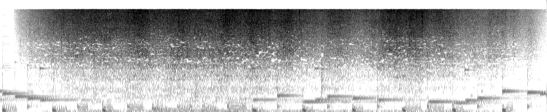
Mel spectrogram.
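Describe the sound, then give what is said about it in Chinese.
Rice being stir-fried in a wok gives a steady, loud sizzle with stirring that runs unbroken throughout. “Mom is stir-frying rice in a wok.”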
